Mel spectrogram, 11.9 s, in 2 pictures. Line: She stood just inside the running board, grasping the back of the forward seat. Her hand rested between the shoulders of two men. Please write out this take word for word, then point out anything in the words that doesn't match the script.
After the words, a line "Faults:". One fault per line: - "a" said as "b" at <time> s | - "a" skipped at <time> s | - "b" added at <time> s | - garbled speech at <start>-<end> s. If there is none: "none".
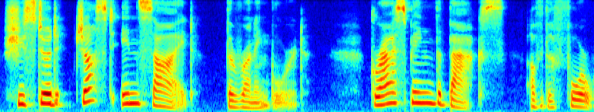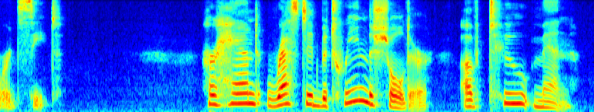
She stood just inside the running board, grasping the backs of the forward seat. Her hand rested between the shoulder of two men.
Faults:
- "back" said as "backs" at 4.4 s
- "shoulders" said as "shoulder" at 9.7 s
